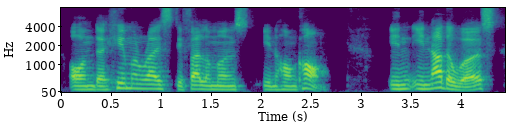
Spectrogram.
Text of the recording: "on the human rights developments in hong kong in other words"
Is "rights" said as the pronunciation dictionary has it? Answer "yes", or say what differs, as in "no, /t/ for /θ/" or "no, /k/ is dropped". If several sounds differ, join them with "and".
yes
